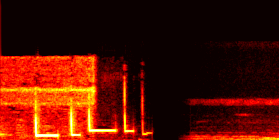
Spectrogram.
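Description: A quick run of four or five short electronic beeps at different pitches, the closing notes of an intro jingle, followed by a brief gap and faint room tone.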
